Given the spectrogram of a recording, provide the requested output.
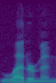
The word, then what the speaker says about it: Lederman: Letterman right as yeah sorry I mispronounced your last name earlier so just Letterman not my my my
